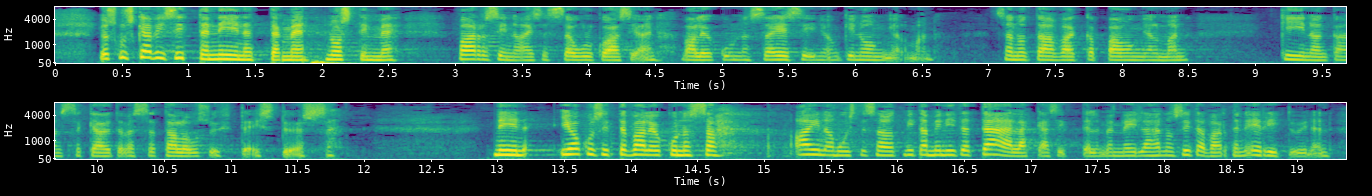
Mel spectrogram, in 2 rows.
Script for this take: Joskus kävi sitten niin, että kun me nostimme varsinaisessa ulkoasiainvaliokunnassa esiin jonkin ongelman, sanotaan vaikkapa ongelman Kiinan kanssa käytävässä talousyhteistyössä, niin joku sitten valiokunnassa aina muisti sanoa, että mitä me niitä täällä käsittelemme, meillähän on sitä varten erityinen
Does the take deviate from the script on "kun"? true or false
true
